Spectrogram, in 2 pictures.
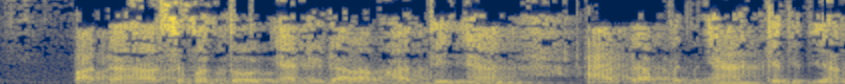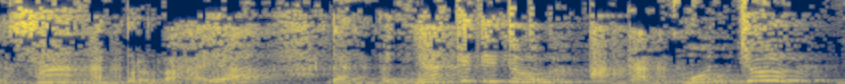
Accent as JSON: {"language": "Indonesian", "town": "Bangil", "region": "East Java", "country": "Indonesia", "said": "Kita orang Bangil sekota, namanya kota kecil."}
